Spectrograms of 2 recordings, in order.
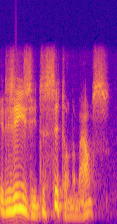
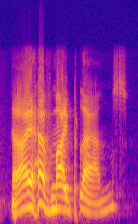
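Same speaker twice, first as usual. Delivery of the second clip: drawn-out, very slow, self-satisfied smug tone; 4 semitones higher than usual. A small mouse answers warnings about cats and danger: smug. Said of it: "said Hercules smugly".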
